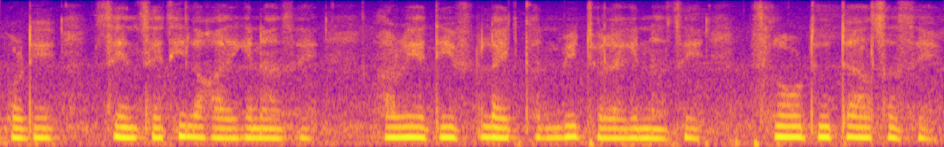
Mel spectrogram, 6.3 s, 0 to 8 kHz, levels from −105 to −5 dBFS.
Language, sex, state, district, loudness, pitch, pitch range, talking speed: Nagamese, female, Nagaland, Dimapur, -14 LUFS, 205 Hz, 195-210 Hz, 170 wpm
